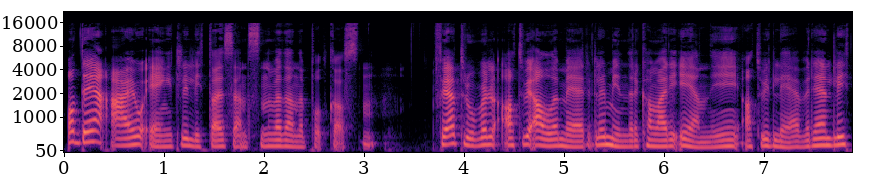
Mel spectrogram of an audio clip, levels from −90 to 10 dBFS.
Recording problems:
none

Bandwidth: 15.5 kHz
